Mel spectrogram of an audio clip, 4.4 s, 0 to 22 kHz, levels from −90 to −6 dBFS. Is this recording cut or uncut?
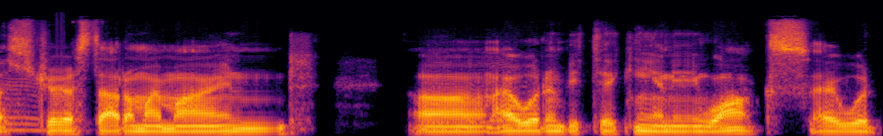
uncut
